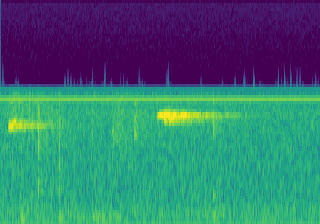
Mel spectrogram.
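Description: Two short, high squeaks of sports shoes on a sports-hall floor: a brief one at the start and a longer, louder one about a second in.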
